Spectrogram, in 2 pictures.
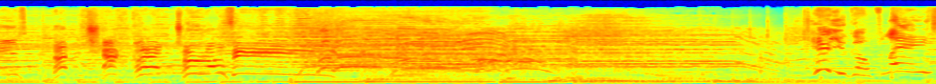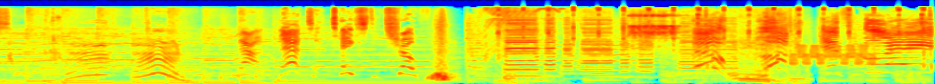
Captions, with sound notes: the chocolate trophy! [cheering] Here you go Blaze! -Mm hmm! -Now that's a tasty trophy! Oh, look, it's Blaze!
